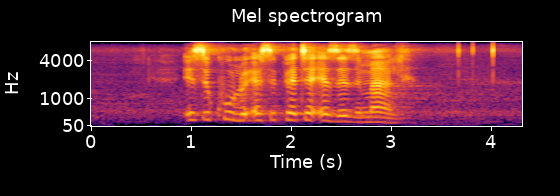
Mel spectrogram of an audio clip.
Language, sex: Zulu, female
